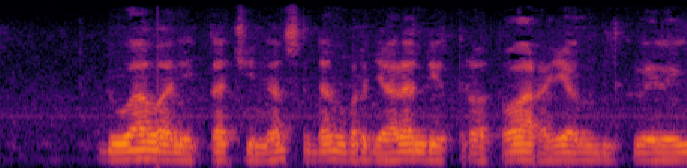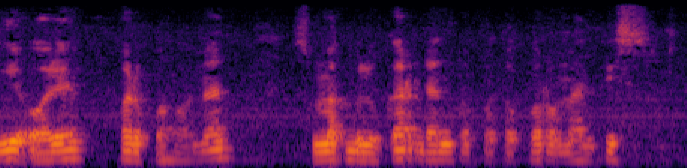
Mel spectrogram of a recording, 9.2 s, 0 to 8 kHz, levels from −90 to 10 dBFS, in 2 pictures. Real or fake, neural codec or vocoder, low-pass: real; none; 7.2 kHz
